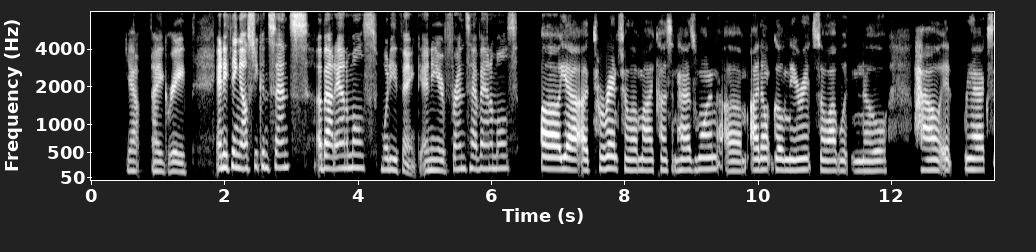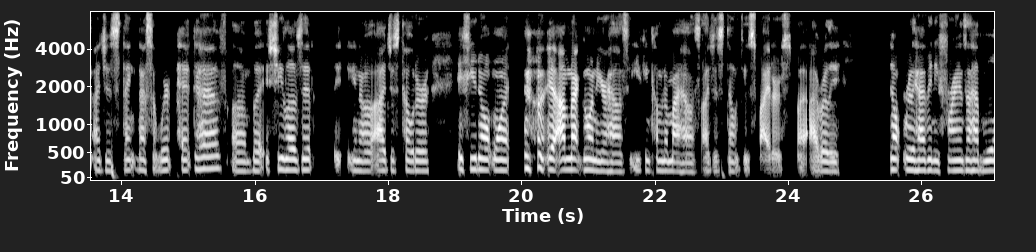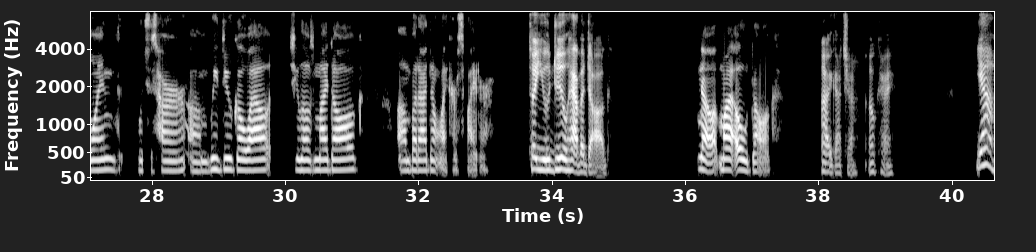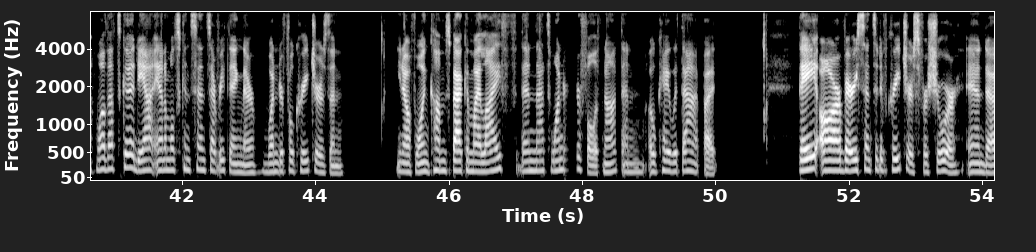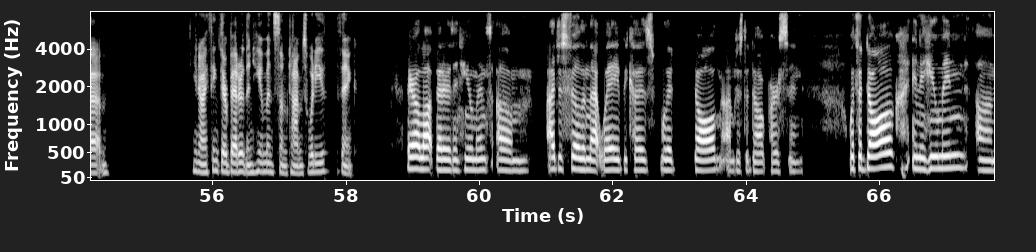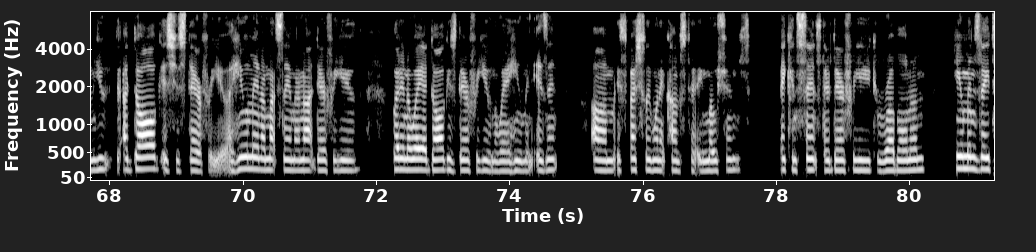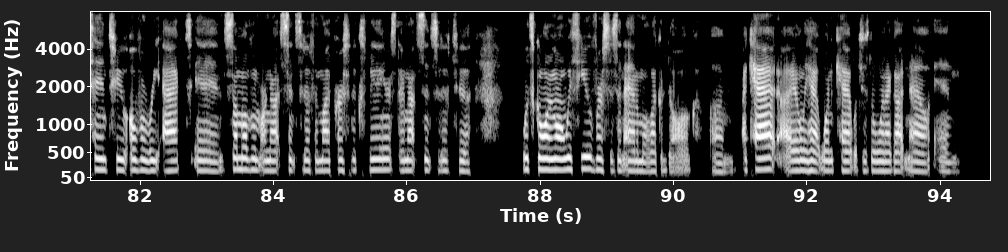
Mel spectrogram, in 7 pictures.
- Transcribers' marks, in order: other background noise; chuckle; tapping
- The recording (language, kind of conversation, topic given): English, unstructured, What is the most surprising thing animals can sense about people?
